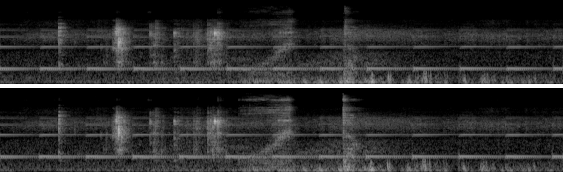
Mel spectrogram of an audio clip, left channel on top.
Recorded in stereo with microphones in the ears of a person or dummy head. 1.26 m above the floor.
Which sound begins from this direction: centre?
Chewing, at 0.6 s.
